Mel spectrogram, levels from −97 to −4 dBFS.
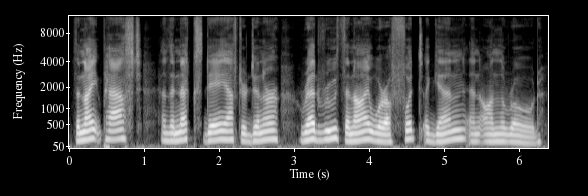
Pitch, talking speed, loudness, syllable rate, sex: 155 Hz, 180 wpm, -18 LUFS, 4.6 syllables/s, male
